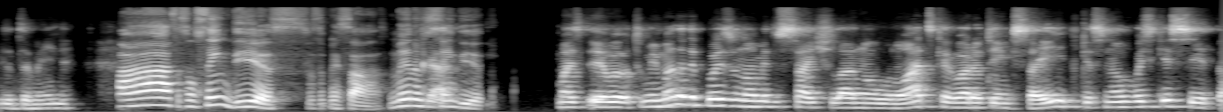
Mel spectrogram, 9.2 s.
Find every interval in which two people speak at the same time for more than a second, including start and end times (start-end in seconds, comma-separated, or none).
none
